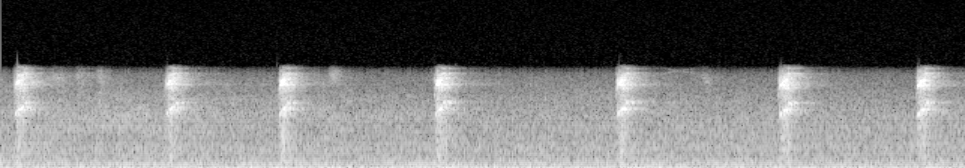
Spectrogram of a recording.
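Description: Red-wattled lapwing calling: seven short, sharp single notes in a row, each a little over a second apart.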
